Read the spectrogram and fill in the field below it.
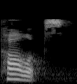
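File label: "collops", English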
